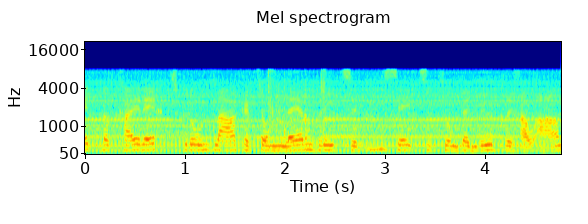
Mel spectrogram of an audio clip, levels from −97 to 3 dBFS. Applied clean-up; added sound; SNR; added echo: none; Engine; 5 dB; none.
